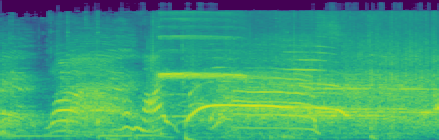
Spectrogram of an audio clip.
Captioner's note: blows whistle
